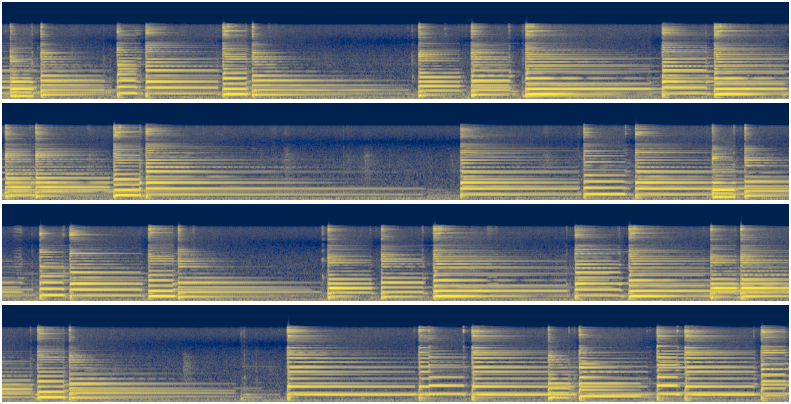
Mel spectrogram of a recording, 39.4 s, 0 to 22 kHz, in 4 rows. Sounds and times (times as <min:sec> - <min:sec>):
Strum: 0:00.0 - 0:39.3.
